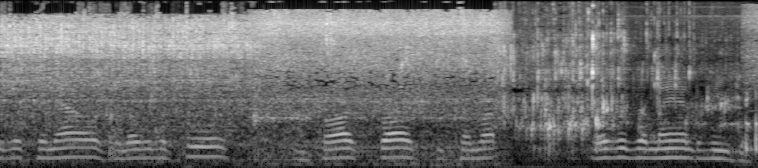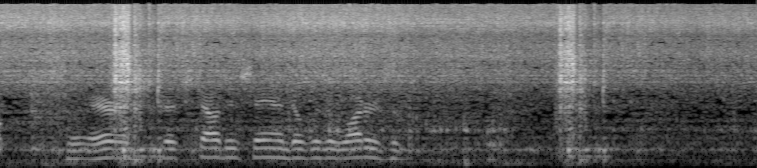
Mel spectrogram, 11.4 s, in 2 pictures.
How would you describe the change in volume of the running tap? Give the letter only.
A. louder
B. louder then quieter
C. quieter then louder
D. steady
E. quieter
E.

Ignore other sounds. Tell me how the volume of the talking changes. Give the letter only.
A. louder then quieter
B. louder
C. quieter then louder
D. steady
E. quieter
D.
